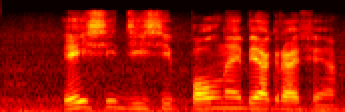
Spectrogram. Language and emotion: Russian, positive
